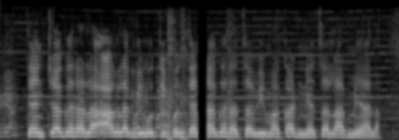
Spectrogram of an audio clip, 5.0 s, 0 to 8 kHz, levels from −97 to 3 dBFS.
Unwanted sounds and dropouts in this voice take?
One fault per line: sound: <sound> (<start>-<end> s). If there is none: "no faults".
sound: dropout (2.5-2.6 s)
